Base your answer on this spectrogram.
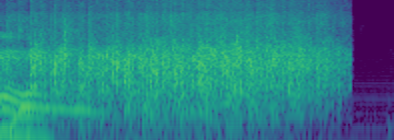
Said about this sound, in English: Mate, that audience is going wild back there just quietly.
